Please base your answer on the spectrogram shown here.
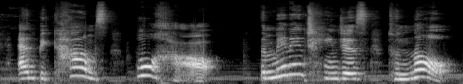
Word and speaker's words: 不: On the other hand, when 不 is followed by a syllable in the fourth tone, it changes into the second tone.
